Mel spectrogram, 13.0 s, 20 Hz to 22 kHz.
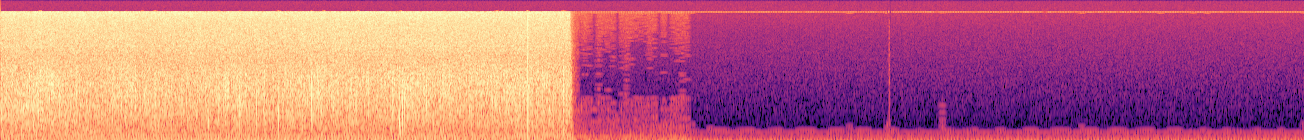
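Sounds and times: videotape hiss: 0.0s - 5.8s.

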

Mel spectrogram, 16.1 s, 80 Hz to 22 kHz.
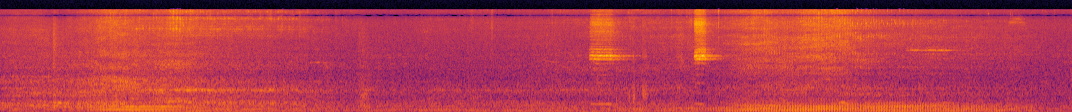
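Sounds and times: vehicle engine passing: 9.4s - 15.5s.

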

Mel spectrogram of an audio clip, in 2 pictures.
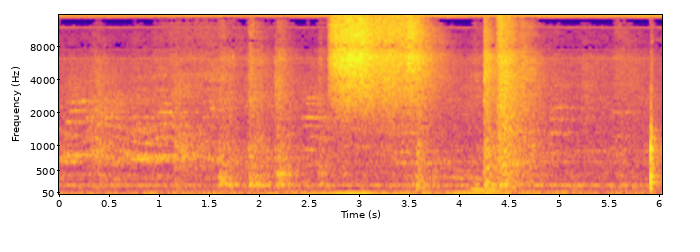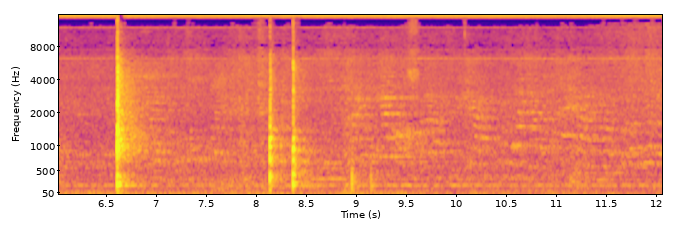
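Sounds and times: steady low hum: 3.7s - 12.0s.

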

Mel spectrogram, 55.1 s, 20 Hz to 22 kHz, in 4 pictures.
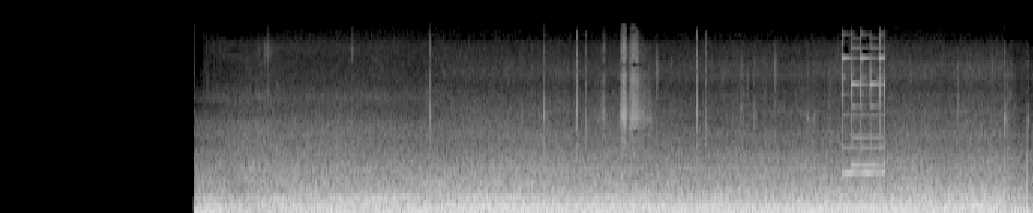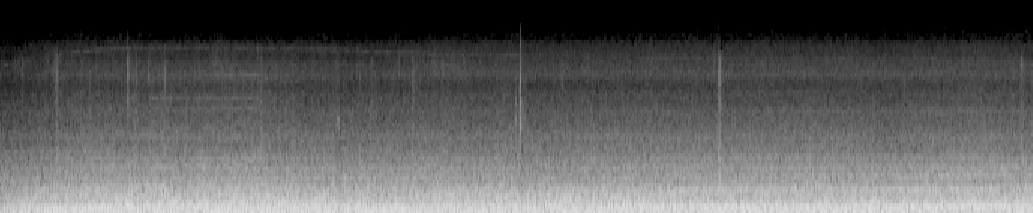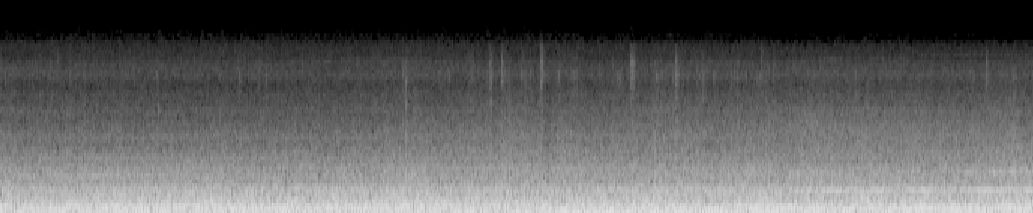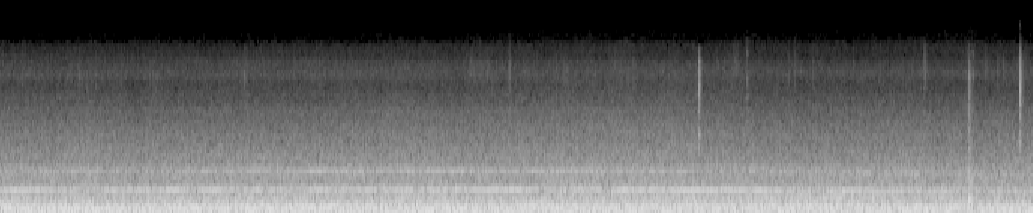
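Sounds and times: truck engine and road noise: 2.6s - 55.0s
electronic chime: 11.2s - 11.8s.

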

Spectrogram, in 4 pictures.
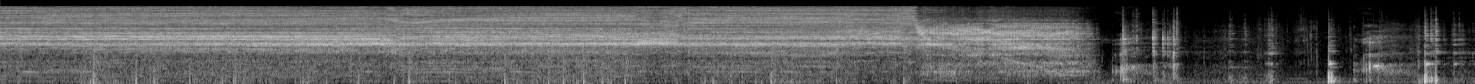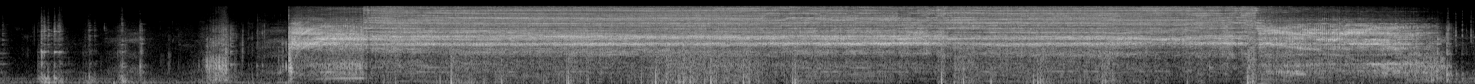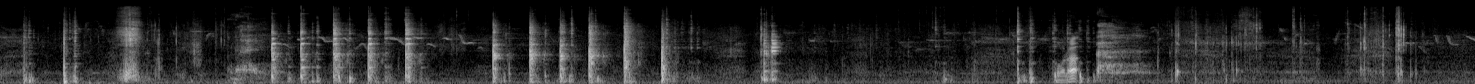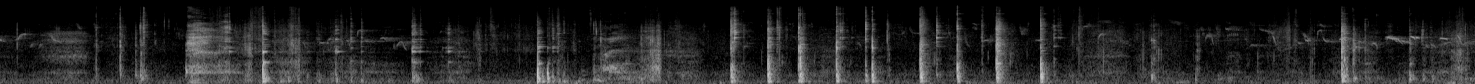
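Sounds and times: angle grinder cutting concrete: 0.0s - 11.1s, 17.6s - 29.4s.

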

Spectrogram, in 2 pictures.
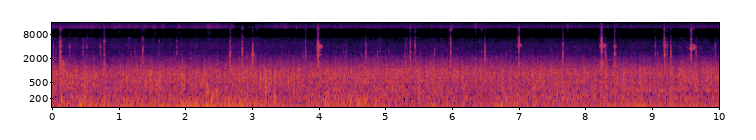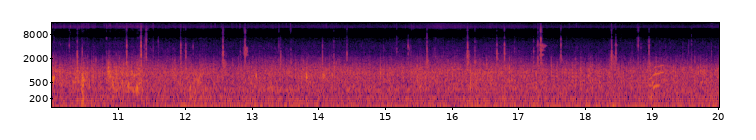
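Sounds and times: light rain on water: 0.0s - 20.0s
wind rumble on microphone: 0.0s - 20.0s
small clicks: 2.6s - 20.0s.

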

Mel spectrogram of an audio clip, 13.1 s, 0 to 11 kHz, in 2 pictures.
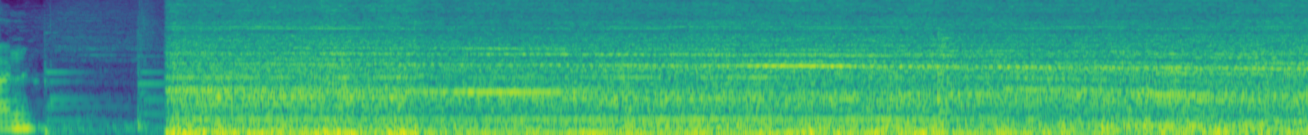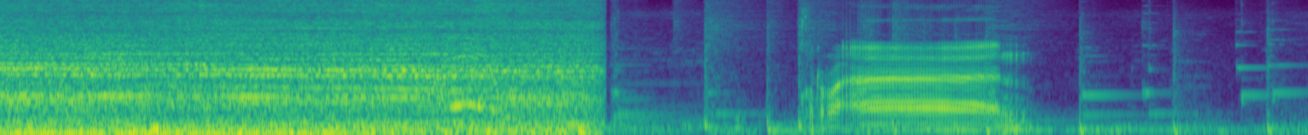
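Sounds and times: deep rumble: 0.8s - 9.6s
jet turbine whine: 0.8s - 9.6s.

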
